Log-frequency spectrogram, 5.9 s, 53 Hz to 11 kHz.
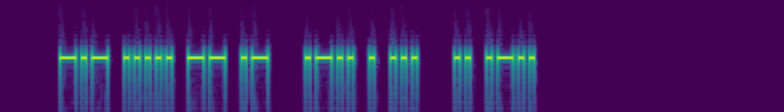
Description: Morse code, heard as a keyed tone, about 29 wpm, 700 Hz. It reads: K5MA LES IL
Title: K1USN SST QSO Practice - 30wpm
